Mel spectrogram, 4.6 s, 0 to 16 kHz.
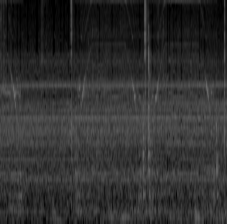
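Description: Quiet steady hiss with faint short whines that rise and fall every second or so, from the CNC 3018 Pro's stepper motors driving the axis back and forth, and a few light clicks.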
